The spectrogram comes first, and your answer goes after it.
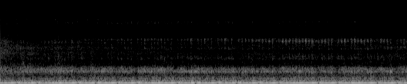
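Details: Datsun 280ZX, cold, with a bad miss that started suddenly; no vacuum hiss is heard. Rough, deep idle with uneven exhaust chuffs and irregular skips, a random misfire also audible in the exhaust. Owner suspects coil or ignition control module, possibly cylinder 3 plug wire.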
